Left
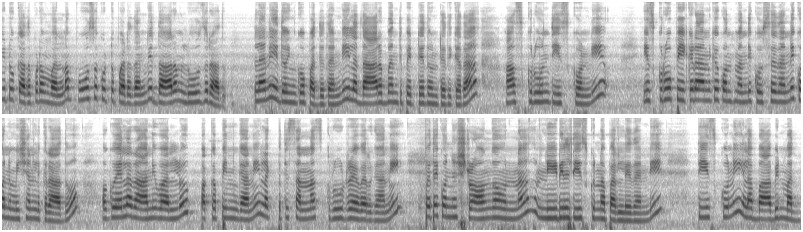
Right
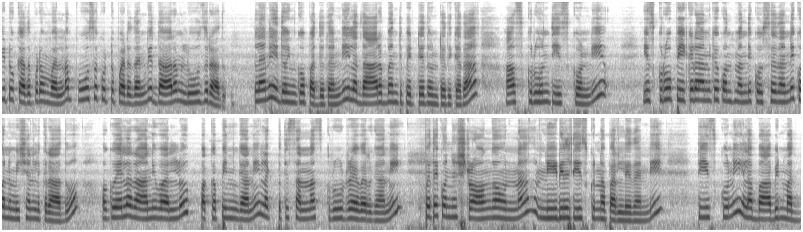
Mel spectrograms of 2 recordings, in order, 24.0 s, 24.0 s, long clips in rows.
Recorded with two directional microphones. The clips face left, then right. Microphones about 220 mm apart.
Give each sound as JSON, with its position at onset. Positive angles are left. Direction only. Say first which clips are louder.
{"t": 0.0, "sound": "a woman's voice", "louder": "right 3 dB", "side_deg": -20}
{"t": 3.8, "sound": "a woman's voice", "louder": "right 3 dB", "side_deg": -40}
